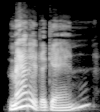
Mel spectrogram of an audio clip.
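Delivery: wide-eyed, innocent query; innocent puzzlement. A narrator's reading. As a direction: echo it as if not understanding. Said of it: "apparently not understanding".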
